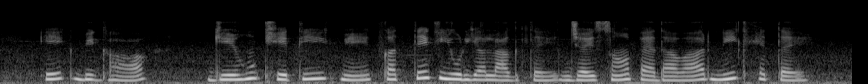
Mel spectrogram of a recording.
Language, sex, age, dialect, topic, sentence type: Maithili, female, 25-30, Southern/Standard, agriculture, question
